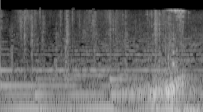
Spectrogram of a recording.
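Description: Background film score: sustained held notes, then a deep rumbling swell that grows louder over the last half second.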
